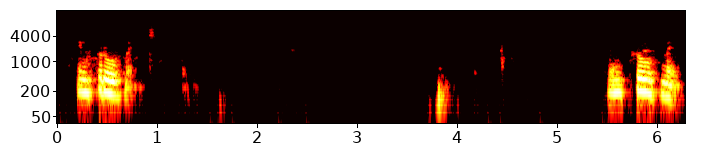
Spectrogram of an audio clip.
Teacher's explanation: Improvement comes from the verb improve yeah and uh it is stressed on the second syllable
